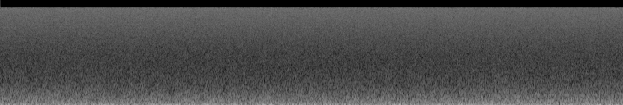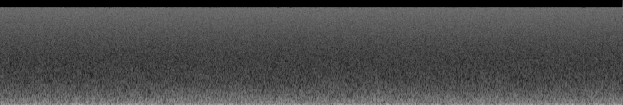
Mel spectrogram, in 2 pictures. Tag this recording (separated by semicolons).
Analog; Blank; Cassette; Hiss; Noise; Tape; White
